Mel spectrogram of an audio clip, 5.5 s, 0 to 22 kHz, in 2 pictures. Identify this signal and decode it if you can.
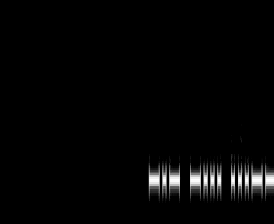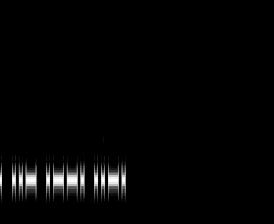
Morse code, heard as a keyed tone, about 34 wpm, 700 Hz. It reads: KB3UPF
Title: USA Call Signs - 6 Characters - 35wpm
